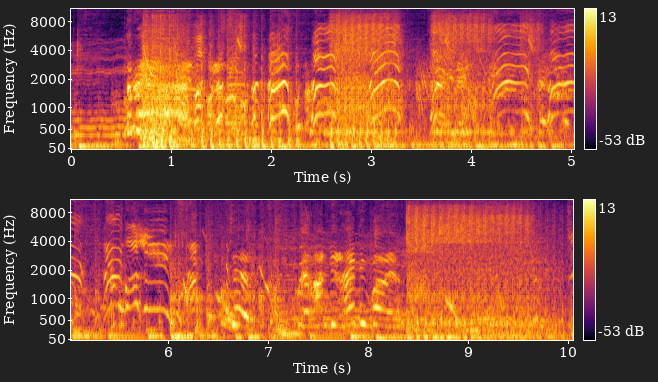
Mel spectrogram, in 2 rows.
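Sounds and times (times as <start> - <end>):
rapid gunfire: 0.7 - 5.0, 8.4 - 10.0.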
